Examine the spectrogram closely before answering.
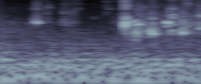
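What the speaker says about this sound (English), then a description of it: "I know it's a lot of brush washing" A paintbrush is swished and rinsed in a cup of water while mixing tempera paint, giving a few soft drips and small splashes, brief and quiet.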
